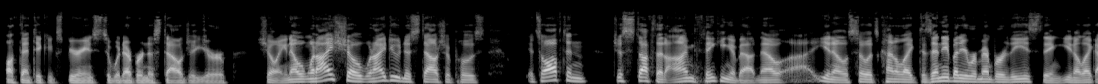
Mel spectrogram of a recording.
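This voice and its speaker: A man's voice: on the low side, a bit bright, dry recording, studio quality. A middle-aged American man hosting a casual chat interview. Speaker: show host.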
